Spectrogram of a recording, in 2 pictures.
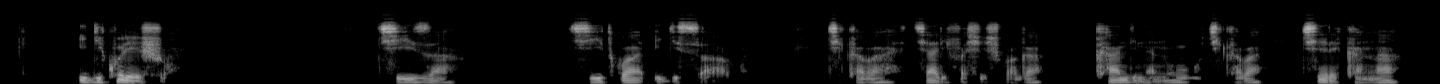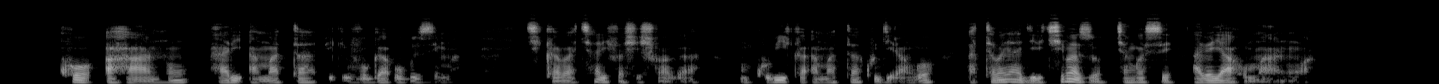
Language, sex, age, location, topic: Kinyarwanda, male, 18-24, Nyagatare, government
